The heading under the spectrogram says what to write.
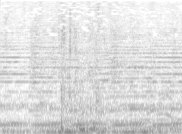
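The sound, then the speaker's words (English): Dramatic music opening a video clip swells with sustained, droning low tones and layered harmonics, holding at a steady, fairly loud level, with a brief rumbling accent partway through. “Now, of course, they have to open with the dramatic music.”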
